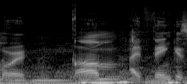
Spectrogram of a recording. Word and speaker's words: gqom: Uh I don't know if it's pronounced gqom or gqom, I think is how it's pronounced.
